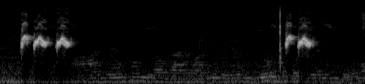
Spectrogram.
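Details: Caged female red-whiskered bulbul, singing to stimulate an adult male, gives two short phrases of rich, warbled whistled notes about two seconds apart, over a low background murmur.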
